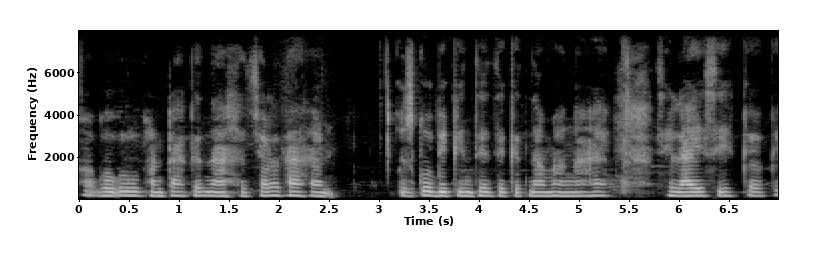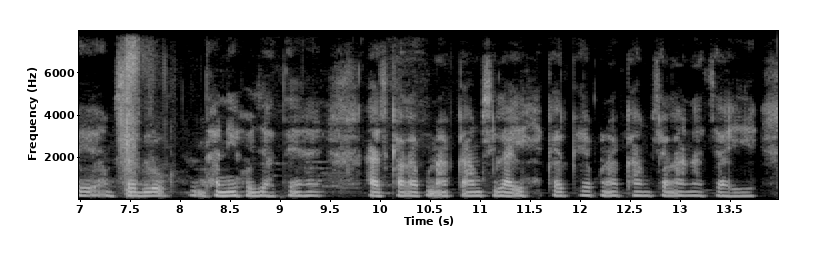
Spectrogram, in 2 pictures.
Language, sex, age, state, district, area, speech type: Hindi, female, 45-60, Uttar Pradesh, Chandauli, urban, spontaneous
